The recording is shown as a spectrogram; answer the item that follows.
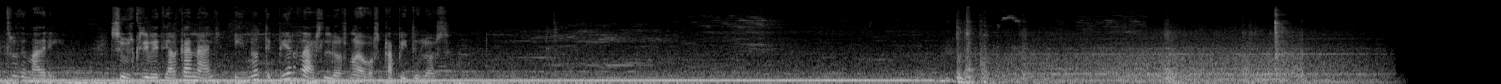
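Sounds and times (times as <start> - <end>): metro train hum and rumble: 0.0 - 14.1.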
